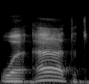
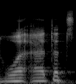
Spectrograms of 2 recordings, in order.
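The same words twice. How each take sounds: First: The first vowel is long. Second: The first vowel is short. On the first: The speaker calls it right. "tapi wa'atat panjang" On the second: The speaker calls it wrong. "bukan wa'atat"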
